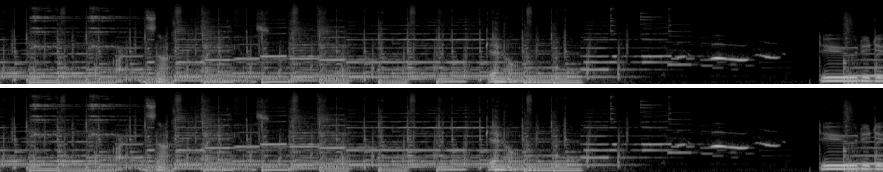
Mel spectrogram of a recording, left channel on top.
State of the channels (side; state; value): both; identical; correlation 1.00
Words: let's not fight anything else. Get home. Do.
